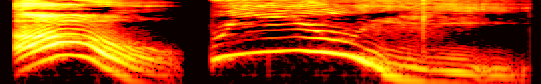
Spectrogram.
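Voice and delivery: very high, squealing delight, slowing down; gleeful surprise. Acted. The reader of Twitter squeals with delight at the news. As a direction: shriek it happily way up high.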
